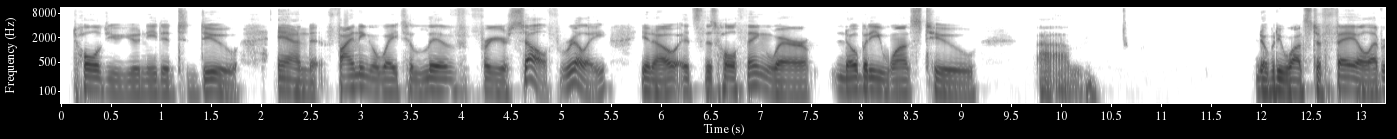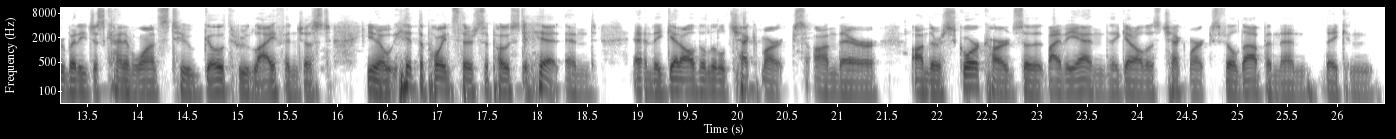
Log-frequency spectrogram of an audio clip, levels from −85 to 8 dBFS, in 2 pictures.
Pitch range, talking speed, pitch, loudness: 85-100 Hz, 185 wpm, 90 Hz, -25 LUFS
